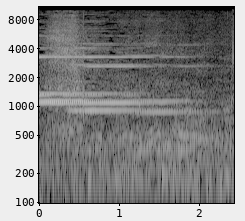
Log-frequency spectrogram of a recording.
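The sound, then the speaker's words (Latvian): An electric bell rings in the Latvian parliament chamber to call members to register for a vote, sounding as one steady sustained tone throughout that fades slightly toward the end, with no voices. “Un lūdzu zvanu reģistrācijai par 9. jūnija sēdes noslēgumu.”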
